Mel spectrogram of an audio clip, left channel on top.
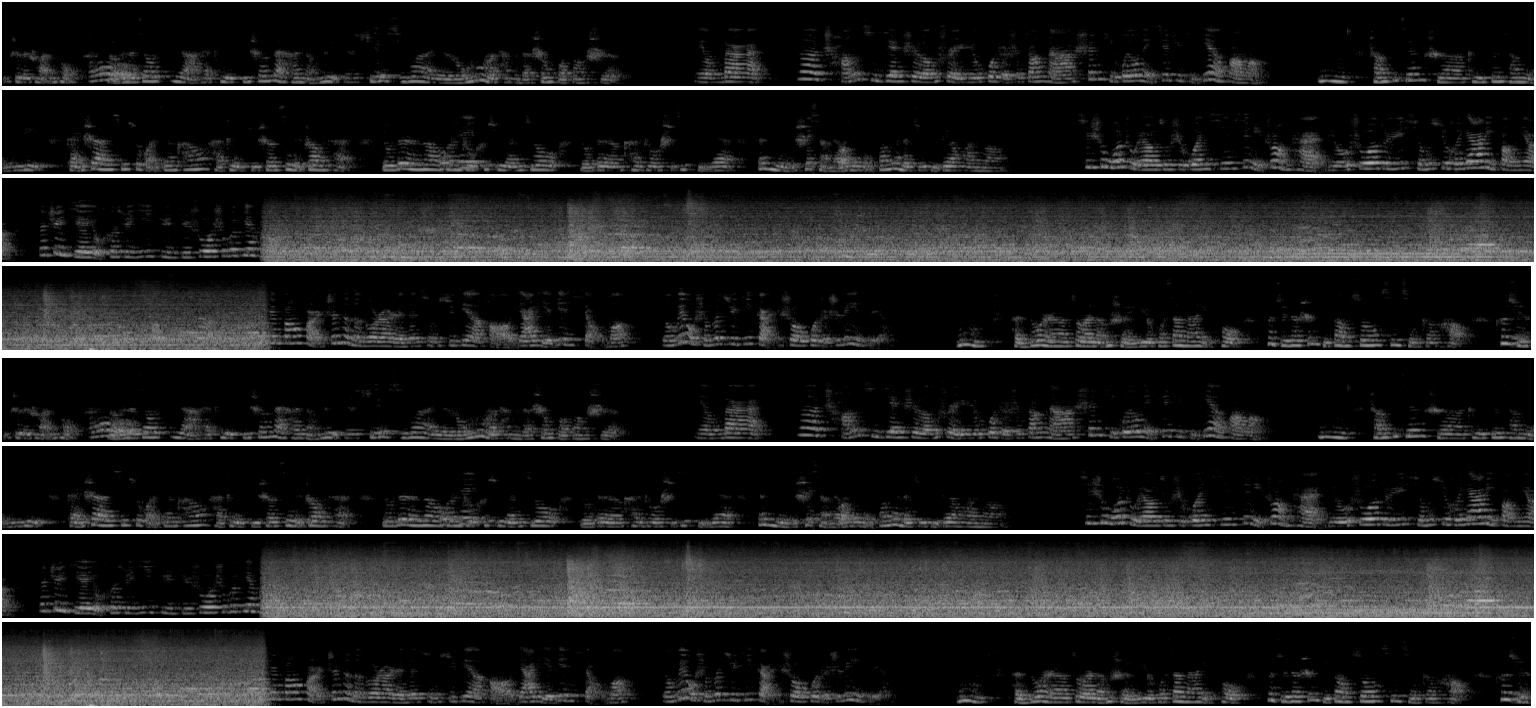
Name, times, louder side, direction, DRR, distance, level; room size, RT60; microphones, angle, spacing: voice 1, 0.0-6.1 13.2-22.6 22.9-25.4 34.4-46.2 55.5-61.2, equal, 30° left, -3 dB, 0.9 m, -41 dB
voice 2, 0.9-1.4 3.4-3.7 6.9-7.6 7.9-12.6 19.7-20.1 23.6-23.8 26.1-30.7 31.0-33.8 40.6-40.9 43.2-43.7 44.9-45.4 46.8-52.2 52.6-54.8 61.0-61.2, left 1 dB, 60° left, -3 dB, 1.0 m, -40 dB
sound 1, 33.2-48.6, right 3 dB, 60° right, 0.4 m, -28 dB
2.9 x 2.6 x 2.4 m, 0.40 s
head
